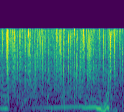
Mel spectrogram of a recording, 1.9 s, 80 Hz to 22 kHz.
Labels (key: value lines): label: biophony, cascading saw
recorder: SoundTrap 600 or HydroMoth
